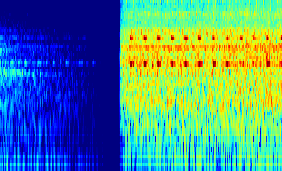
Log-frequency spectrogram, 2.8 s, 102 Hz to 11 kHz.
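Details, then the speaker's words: 2016 Volvo XC90 with lean code P0171 and engine light on: steady loud whistle near 2 kHz with faint chirps over engine hiss; the noise stops when the oil cap is lifted. Failing PCV oil trap, needs replacing. "it looks like it's gonna actually make noise force you should be able to hear the chirping maybe even like to confuse an accessory or belt noise but when we pull the oil cap you'll notice that it will go away"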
